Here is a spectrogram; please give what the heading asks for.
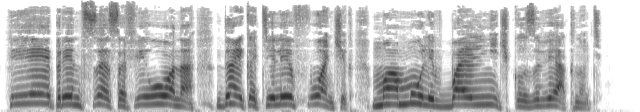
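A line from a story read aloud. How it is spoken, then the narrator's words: Flattered nasal shout. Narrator (Russian): Вертлявый, польщенный одобрением товарищей, гнусаво прокричал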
